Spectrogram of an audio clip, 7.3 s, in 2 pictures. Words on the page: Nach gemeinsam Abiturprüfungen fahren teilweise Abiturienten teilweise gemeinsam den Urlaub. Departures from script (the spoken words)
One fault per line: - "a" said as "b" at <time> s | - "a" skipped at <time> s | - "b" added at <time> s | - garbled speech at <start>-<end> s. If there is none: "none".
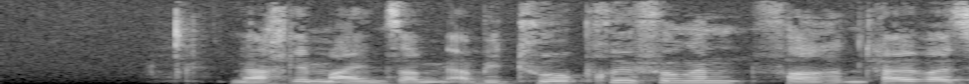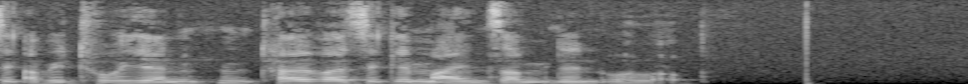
none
